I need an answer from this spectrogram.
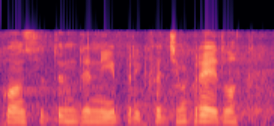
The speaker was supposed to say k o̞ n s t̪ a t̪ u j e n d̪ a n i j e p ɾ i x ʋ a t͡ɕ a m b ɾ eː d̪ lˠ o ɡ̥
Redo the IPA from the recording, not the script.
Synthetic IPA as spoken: k o̞ n s t̪ a t̪ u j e m d̪ a n i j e p ɾ i x ʋ a t͡ɕ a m p ɾ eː d̪ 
